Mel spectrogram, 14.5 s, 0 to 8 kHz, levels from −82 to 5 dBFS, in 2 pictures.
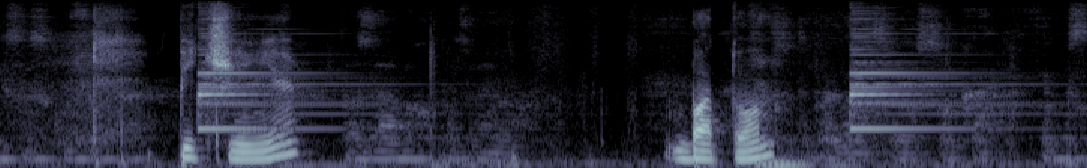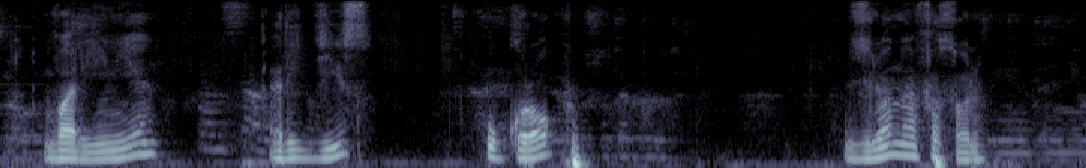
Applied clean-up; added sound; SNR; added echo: none; Gong; 10 dB; none.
